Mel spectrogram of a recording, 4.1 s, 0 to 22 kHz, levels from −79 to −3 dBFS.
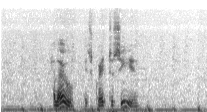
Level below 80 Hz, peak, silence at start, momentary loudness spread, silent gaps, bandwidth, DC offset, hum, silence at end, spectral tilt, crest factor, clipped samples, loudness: -42 dBFS; -2 dBFS; 0.05 s; 23 LU; none; 16.5 kHz; under 0.1%; none; 0 s; -5.5 dB/octave; 20 dB; under 0.1%; -19 LUFS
